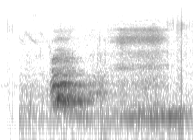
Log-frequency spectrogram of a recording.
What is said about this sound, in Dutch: Ja, zoals ik al zei, de hondjes slaan aan.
